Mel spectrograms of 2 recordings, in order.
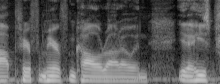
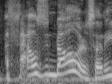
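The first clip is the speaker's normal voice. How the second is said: much higher, eager and pleading; excited pitch to wife; 13 semitones higher than usual. Retold or imitated. Husband pitches the gym idea to his wife, high and eager. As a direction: pitch it to her like a giddy kid. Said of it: "I'm like".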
